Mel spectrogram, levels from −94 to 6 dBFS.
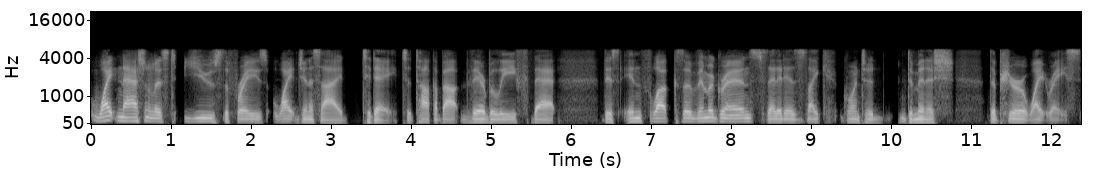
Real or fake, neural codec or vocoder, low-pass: fake; codec, 16 kHz, 1 kbps, X-Codec, WavLM features, trained on Multilingual LibriSpeech; 5.4 kHz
